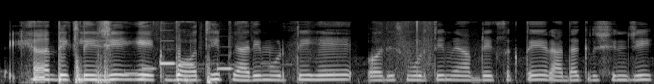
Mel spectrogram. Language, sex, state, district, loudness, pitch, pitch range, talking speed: Hindi, female, Rajasthan, Jaipur, -17 LUFS, 205 Hz, 200-220 Hz, 200 wpm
